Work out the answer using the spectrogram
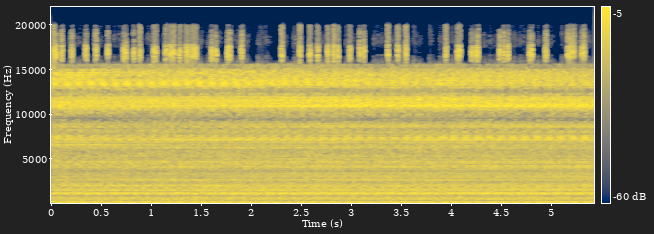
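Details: Vacuum pump with a new replacement mechanism on its one-hour break-in run, inlet capped so it pulls vacuum on itself. A steady, even high hiss and hum with no knocking or rattle; running smoothly. The pump got hot and misted oil afterwards.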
